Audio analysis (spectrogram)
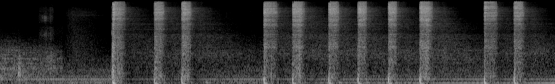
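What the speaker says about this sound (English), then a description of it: "I hear a leak right up inside the fender somewhere." Car windshield washer fluid spraying from a leaking hose, a series of short sharp hissing spurts in a quick irregular rhythm, close and fairly loud, with no talk.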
